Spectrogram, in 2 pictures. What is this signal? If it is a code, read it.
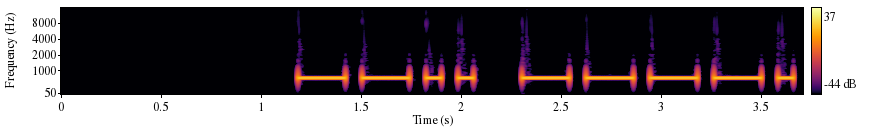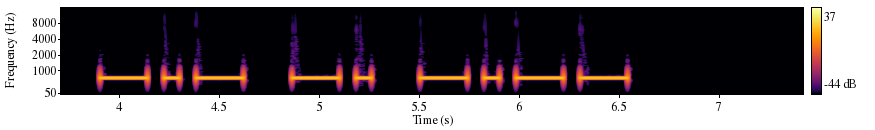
Morse code, heard as a keyed tone, about 15 wpm, 700 Hz. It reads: Z9KNY
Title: Code Groups - 5 Letter:Numbers - 15wpm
